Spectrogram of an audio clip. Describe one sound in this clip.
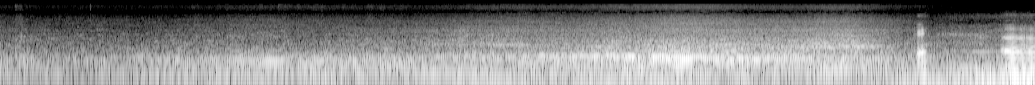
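A motorcycle engine runs and slowly revs up.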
